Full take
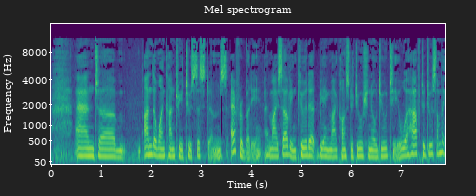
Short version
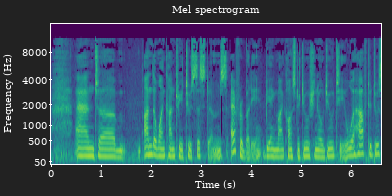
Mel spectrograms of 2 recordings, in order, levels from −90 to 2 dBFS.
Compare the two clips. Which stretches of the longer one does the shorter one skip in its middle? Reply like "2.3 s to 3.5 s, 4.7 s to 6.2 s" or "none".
4.2 s to 5.3 s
